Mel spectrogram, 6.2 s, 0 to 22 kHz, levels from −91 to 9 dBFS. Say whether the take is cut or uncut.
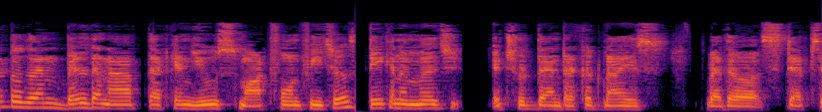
cut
